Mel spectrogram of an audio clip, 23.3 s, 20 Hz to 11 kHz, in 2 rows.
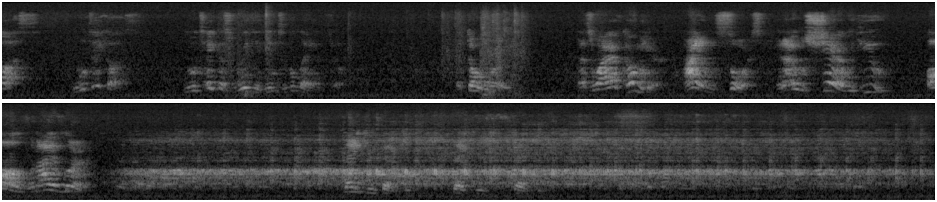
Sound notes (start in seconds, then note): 12.2 rising applause; 19.2 continuing applause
